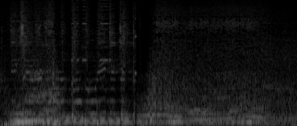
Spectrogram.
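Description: A car engine hums while driving off.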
